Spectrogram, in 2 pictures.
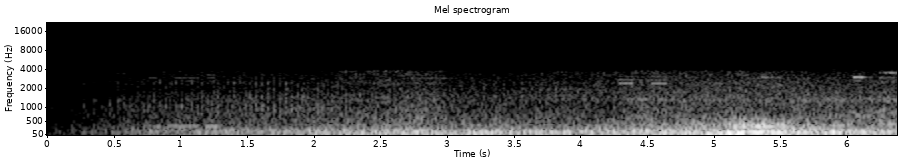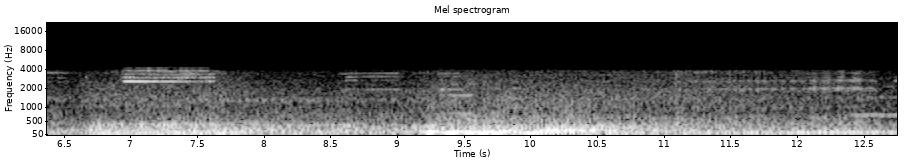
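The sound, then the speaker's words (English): A motorcycle engine with a sidecar roars, its loud, steady drone surging higher in a few bursts of revving as it speeds along and rounds a curve; no one speaks. “Zoe threw back her leather-clad head and roared in delight as she rounded a curve at the last minute on her motorcycle”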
